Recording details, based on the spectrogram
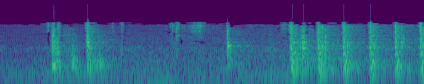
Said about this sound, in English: Was it my hammer? It's that sound!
